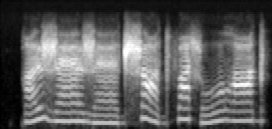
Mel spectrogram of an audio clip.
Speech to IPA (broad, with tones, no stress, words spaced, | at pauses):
qɛ˩˥ ʐæː˧ʐæː˩d ʂɑ˥˩d fɑ˥ɬ oː˩˥ʁɑ˥d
